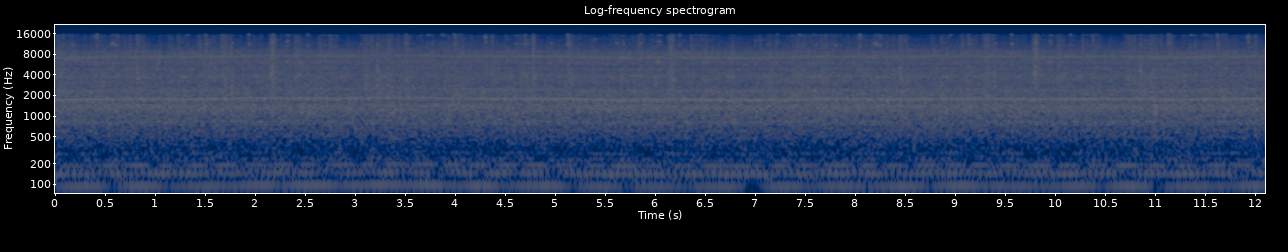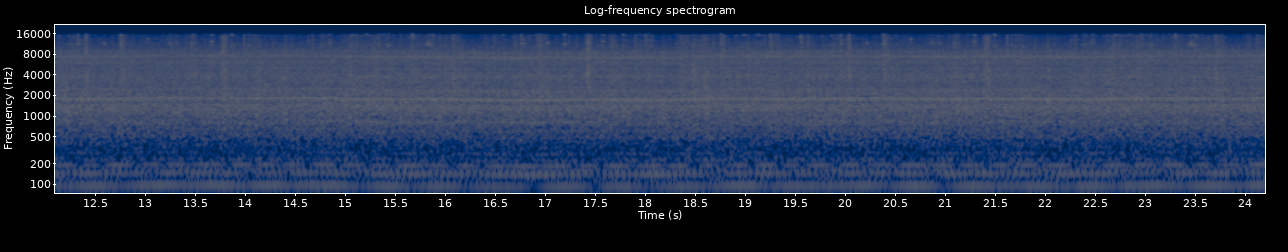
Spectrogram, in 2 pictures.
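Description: Tyres roll over the ground.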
